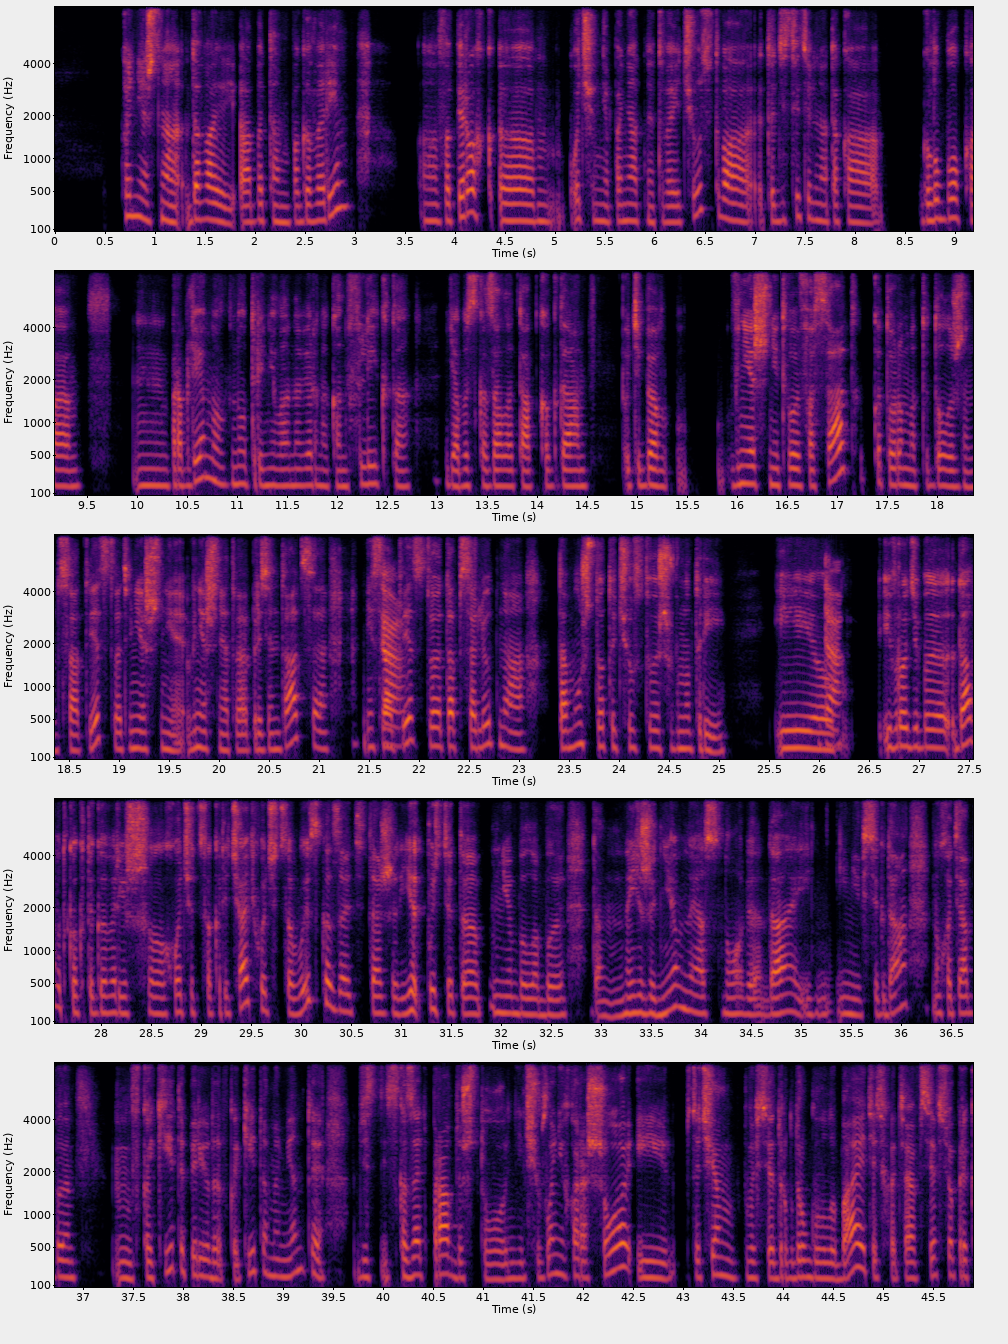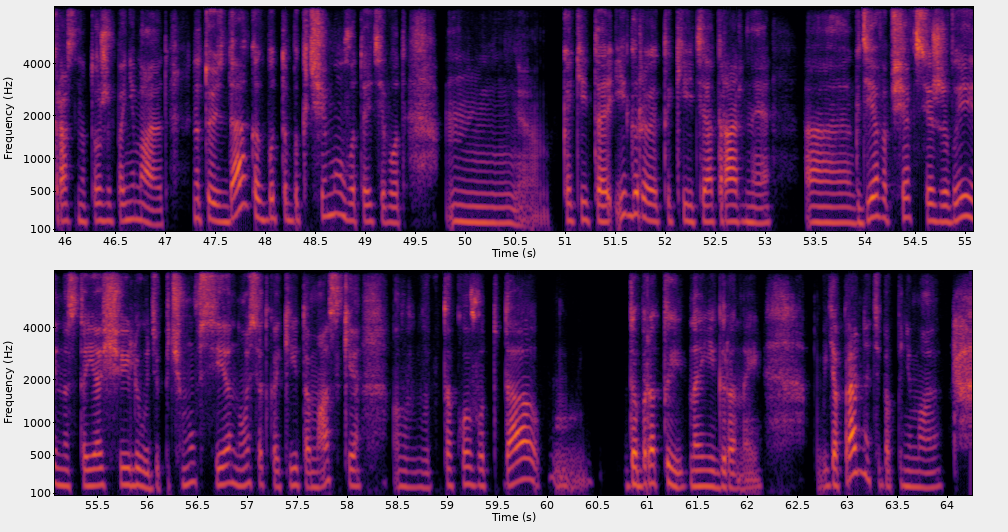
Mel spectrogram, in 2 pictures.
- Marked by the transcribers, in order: none
- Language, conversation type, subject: Russian, advice, Где проходит граница между внешним фасадом и моими настоящими чувствами?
